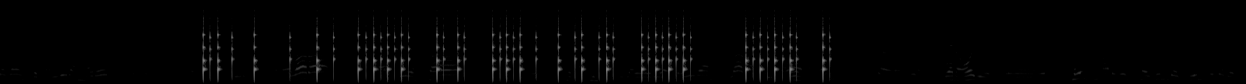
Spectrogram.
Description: Morse code (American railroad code), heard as a telegraph sounder, hand-sent with a straight key. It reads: ALTHOUGH HE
